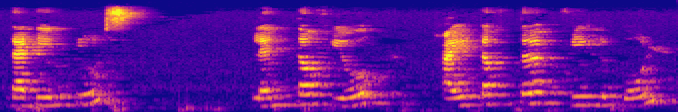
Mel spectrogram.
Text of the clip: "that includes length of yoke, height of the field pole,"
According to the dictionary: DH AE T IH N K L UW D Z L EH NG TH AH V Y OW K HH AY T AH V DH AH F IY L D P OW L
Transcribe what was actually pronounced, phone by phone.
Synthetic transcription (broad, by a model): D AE T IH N K L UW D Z L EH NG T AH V Y OW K HH AY T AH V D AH F IY L D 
